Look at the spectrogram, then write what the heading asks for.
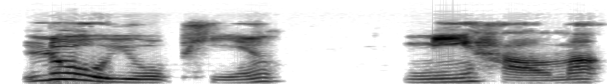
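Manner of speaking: very slow, careful Mandarin dialogue reading; drawn-out teacher's model. Shown as a demonstration. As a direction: read it out syllable by syllable for learners. Teacher models textbook dialogue line.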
